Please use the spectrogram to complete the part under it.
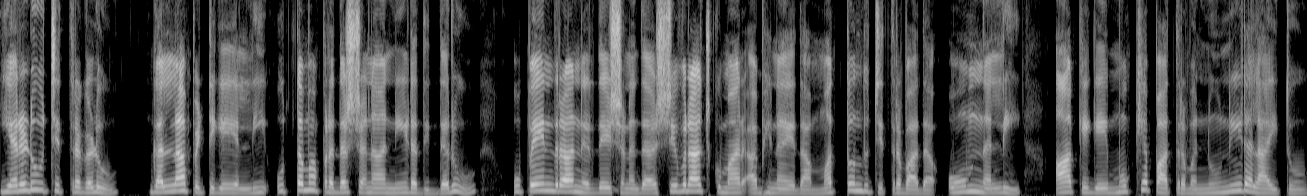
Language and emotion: Kannada, neutral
